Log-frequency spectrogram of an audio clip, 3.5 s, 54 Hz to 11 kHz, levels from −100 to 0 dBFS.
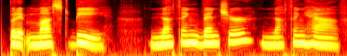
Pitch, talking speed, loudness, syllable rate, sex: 175 Hz, 105 wpm, -17 LUFS, 4.3 syllables/s, female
